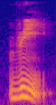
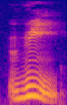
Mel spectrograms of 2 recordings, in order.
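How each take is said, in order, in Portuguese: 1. Usa a forma pronunciada antes de sons de vogal. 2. Usa a forma pronunciada antes de sons de vogal.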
